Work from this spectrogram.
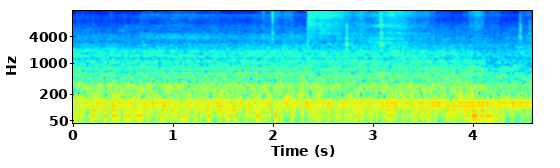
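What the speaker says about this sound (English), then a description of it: "There's a lot of traffic on the road today for this weekend." Steady low road rumble of traffic heard from inside a car driving through town on a busy weekend, a continuous engine and tire drone with no voices.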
